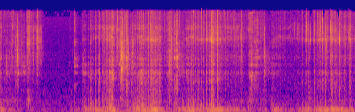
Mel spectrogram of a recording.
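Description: A box-cutter blade scrapes crumbly shavings off a solid, dry, hand-sized blue and white striped bar of soap held in the hand. The result is a quiet run of dry, crunchy scraping and tearing sounds with bright crackle, over a steady low hum.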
